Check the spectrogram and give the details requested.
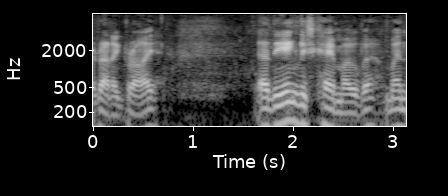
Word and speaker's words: Ranagri: So Ranagri has been anglicised as Rathnagru, which is fort of the hare in Gaelic. A Ra and a Guria being a hare. And over time, the locals would say Ranagri.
